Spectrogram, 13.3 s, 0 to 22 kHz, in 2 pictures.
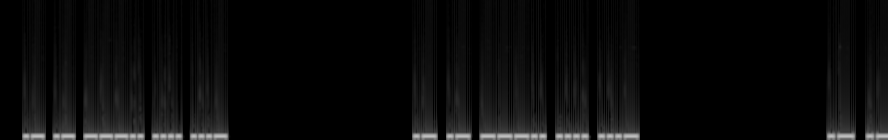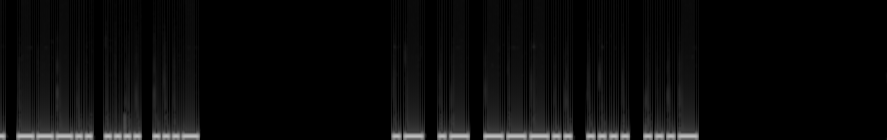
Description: Morse code, heard as a keyed tone, about 36 wpm, 700 Hz. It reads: AA8HV AA8HV AA8HV AA8HV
